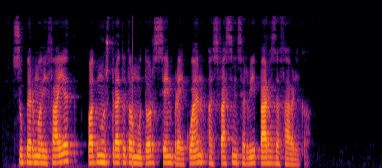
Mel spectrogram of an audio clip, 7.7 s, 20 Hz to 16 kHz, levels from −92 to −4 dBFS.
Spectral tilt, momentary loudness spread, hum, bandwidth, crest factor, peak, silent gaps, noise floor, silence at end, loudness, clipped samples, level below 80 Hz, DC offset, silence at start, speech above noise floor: -6.5 dB/octave; 8 LU; none; 11.5 kHz; 22 dB; -4 dBFS; none; -83 dBFS; 1.5 s; -25 LUFS; under 0.1%; -62 dBFS; under 0.1%; 0.3 s; 58 dB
